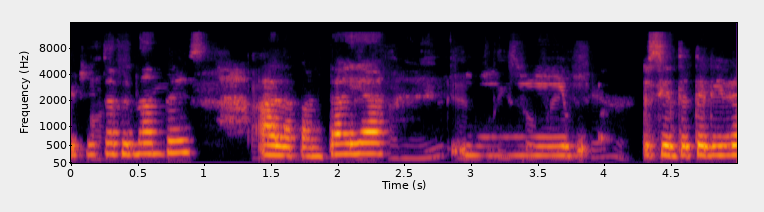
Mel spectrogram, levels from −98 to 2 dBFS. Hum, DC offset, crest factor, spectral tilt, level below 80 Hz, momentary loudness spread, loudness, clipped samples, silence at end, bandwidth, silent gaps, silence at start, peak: none; under 0.1%; 16 dB; -4.5 dB/octave; -78 dBFS; 19 LU; -26 LUFS; under 0.1%; 0 s; 12.5 kHz; none; 0 s; -10 dBFS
